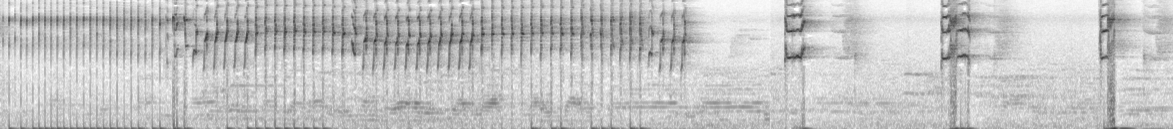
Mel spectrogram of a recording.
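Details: Fighter lovebird of Indonesian bird hobbyists, calling to provoke other lovebirds: about seven seconds of fast, shrill ngekek chatter, then three loud separate screeches spaced over the following seconds.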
